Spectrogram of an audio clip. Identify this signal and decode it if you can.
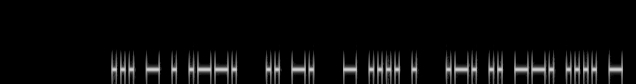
Morse code, heard as a keyed tone, about 28 wpm, 700 Hz. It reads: STEP IN THE RIGHT
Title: Sets of 5 Words Encore 28wpm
